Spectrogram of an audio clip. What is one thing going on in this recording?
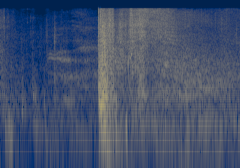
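A flare pistol fires with a sharp bang.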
